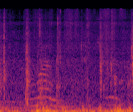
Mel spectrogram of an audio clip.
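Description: Footsteps of someone walking in flip-flops, the soles slapping and scuffing on a concrete walkway in a series of irregular light clicks.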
